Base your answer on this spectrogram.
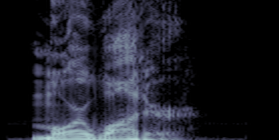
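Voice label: "more water", English, male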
